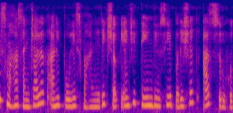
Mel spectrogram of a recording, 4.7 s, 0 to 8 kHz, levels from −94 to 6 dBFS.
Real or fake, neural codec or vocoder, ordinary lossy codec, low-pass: fake; codec, 16 kHz, 4 kbps, FreqCodec, smaller model; MP3, 64 kbps; 7.2 kHz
